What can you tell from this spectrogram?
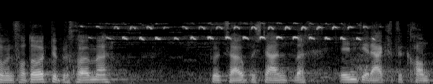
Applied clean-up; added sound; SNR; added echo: none; Chirp, tweet; 0 dB; none.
